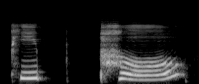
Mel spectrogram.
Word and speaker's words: people: But you can kind of like E, so E-O together in this case is going to say E, people, and then there's a silent E.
